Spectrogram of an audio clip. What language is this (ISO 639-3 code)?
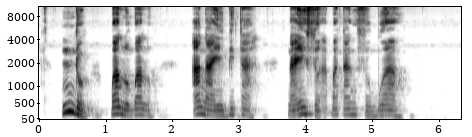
ibo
